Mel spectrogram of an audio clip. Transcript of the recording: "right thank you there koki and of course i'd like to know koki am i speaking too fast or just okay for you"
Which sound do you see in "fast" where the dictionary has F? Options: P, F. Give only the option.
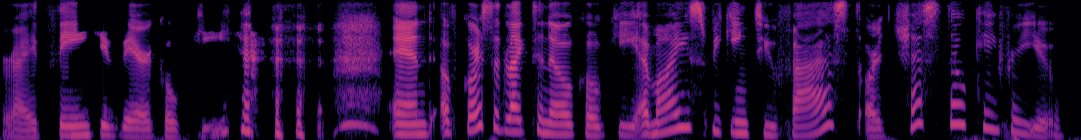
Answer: F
